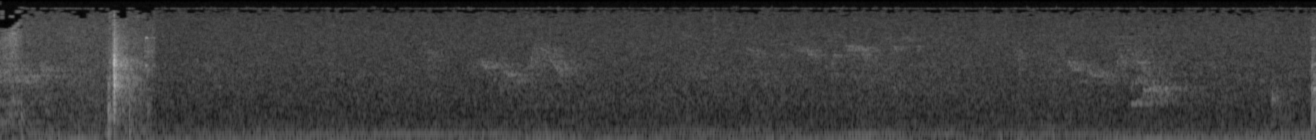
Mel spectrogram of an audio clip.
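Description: Oil pours and gurgles into a funnel.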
